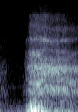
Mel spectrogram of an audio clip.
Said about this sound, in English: Close your eyes now. And listen to my breathing.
